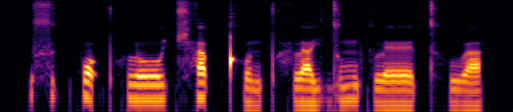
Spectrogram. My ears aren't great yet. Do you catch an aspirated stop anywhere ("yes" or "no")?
yes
